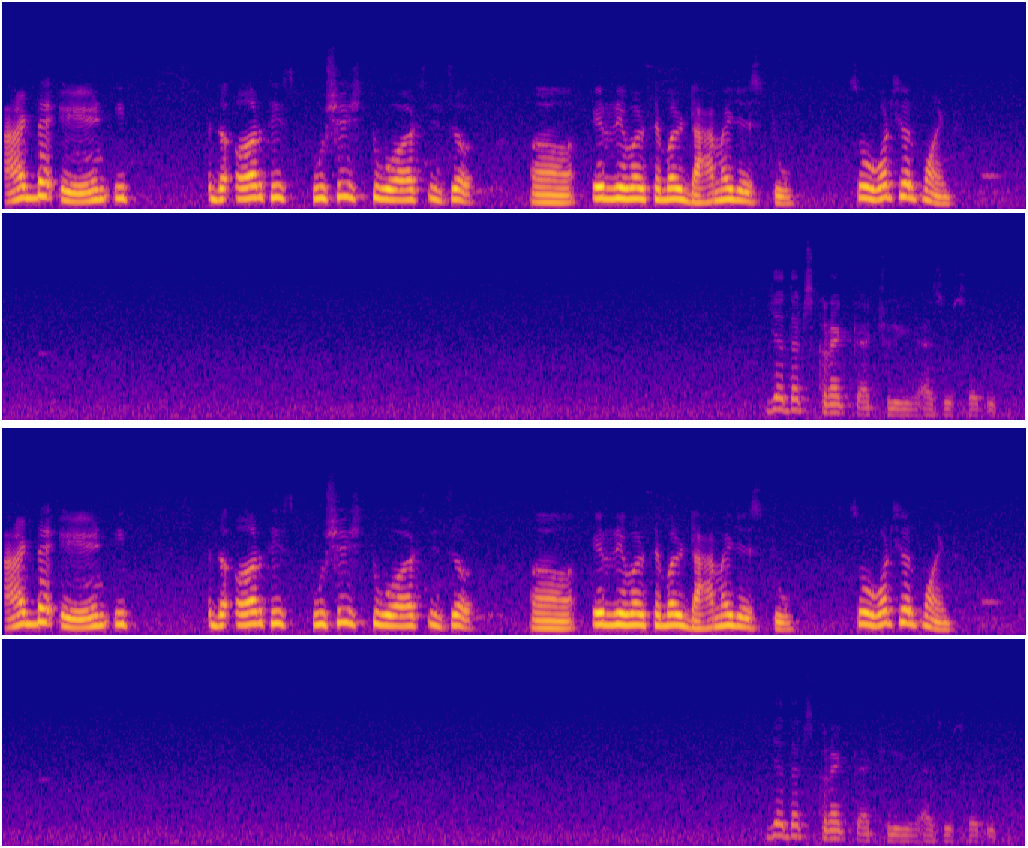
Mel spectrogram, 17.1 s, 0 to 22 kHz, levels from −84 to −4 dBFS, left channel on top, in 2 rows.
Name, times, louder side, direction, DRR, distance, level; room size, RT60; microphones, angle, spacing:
voice 1, 0.0-1.1 1.7-3.9 4.4-6.6 7.1-7.9, equal, 5° left, 0.6 m, -18 dB
voice 2, 14.9-16.8, left 1 dB, 40° left, 4.0 m, -38 dB
head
